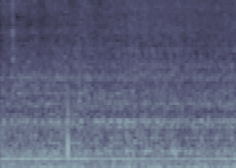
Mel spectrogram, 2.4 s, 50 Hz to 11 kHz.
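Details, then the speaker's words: Ford Focus with dual-clutch transmission, 150,000 miles, lean condition and shudder: steady idle with constant airy hiss of vacuum drawn through a leaking purge valve, heard with its hose disconnected; confirmed as the issue. "Alright, you can probably hear that hissing. That's leaking purge valve. That's 100% the issue."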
